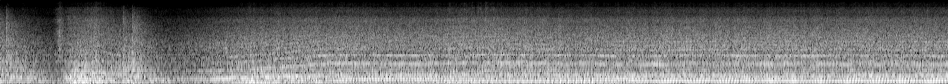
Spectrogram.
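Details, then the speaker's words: Off-road wrecker on a stopgap exhaust, warming up with no load: brief crank, then it catches and small throttle blips rise and fall cleanly. Reversed sensor wiring that gave a bad RPM signal has been corrected, apparently firing on all cylinders. "So give it small revs and it'll start tuning outside of this little band it's on right now. I think we're firing on all of them now."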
